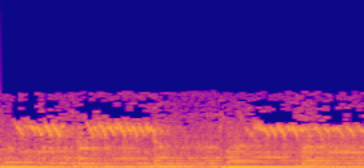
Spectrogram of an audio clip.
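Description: A bird whistle, played by a woman, trills in quick, high warbling chirps that imitate birdsong, carried over a steady musical backing with sustained low tones, fairly loud throughout.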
